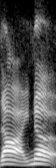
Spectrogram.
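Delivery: put-on, very abrupt, curt delivery. Retelling how he answered when confronted about not meeting: imitating a very abrupt reply. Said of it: "his tone and the way he abruptly turned and said".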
